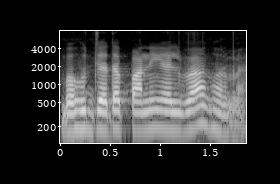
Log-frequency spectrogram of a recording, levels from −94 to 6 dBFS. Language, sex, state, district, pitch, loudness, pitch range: Bhojpuri, female, Bihar, Muzaffarpur, 180 Hz, -15 LUFS, 175-185 Hz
